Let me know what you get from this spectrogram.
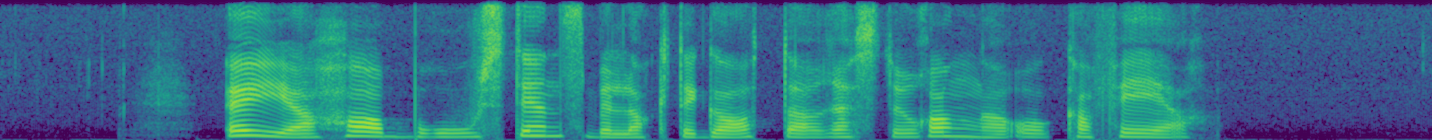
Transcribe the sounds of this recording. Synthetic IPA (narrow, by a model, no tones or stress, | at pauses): ʔœʏɑhɑːʁbʁuːst̪eːnsbəlɑkt̪əɡɑːt̪əʁʁɛst̪ʉʁɑŋəʁoːkʰɑfeːəʁ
